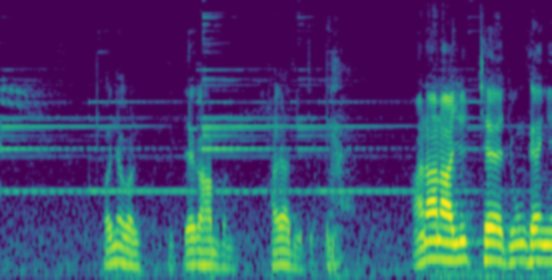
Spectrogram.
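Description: An elderly man speaks calmly into a microphone, in a slow lecturing voice.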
